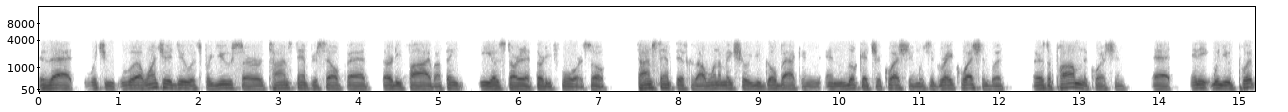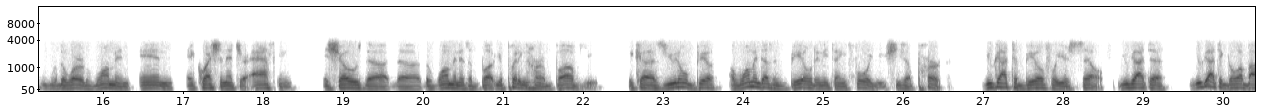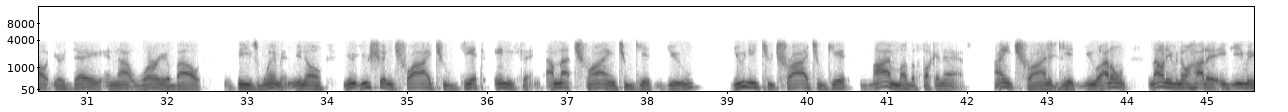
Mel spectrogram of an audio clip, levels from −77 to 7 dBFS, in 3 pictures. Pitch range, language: 85-110 Hz, English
